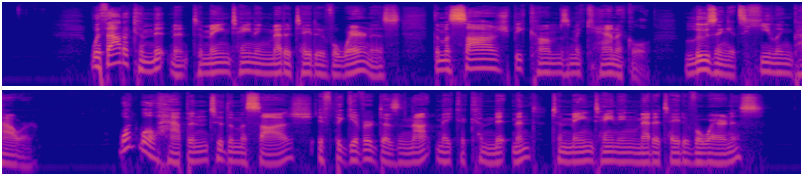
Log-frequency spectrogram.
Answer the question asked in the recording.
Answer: The massage will become mechanical and lose its healing power if the giver does not maintain meditative awareness.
